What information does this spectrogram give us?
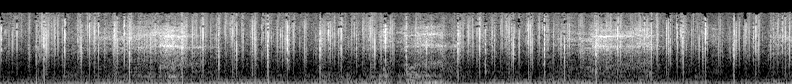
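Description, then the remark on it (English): A diamond on a ring scoring a glass window pane to break in, after the burglar alarm was cut: a steady, gritty, crackling scrape that runs without pause, with faint high squeaks now and then and no voices. “Take my ring and use a diamond on that window pane.”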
